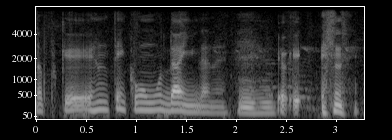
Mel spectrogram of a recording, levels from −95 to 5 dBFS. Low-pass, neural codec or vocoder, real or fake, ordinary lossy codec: 7.2 kHz; none; real; none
